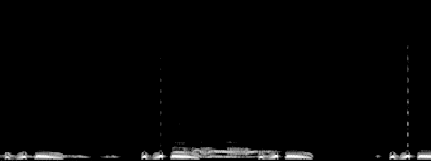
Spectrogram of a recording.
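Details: Spotted dove used as a decoy, calling continuously to provoke rival birds into fighting; low hollow cooing phrases in short bursts of two to three notes, separated by brief silences, with a faint low rumble at the start.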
